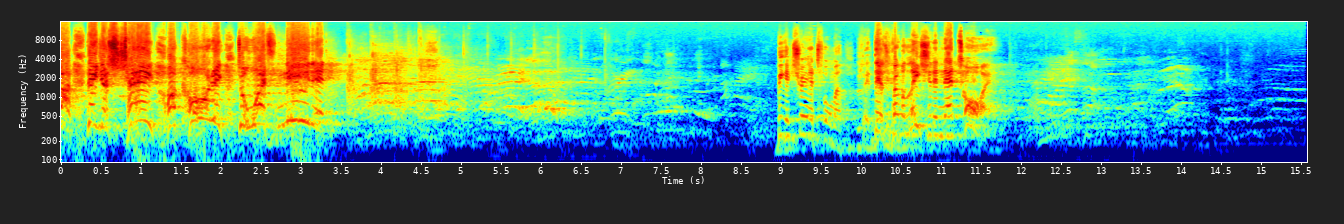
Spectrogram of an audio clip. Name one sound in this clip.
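A man preaches with fervour into a microphone, his voice loud in an echoing hall.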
